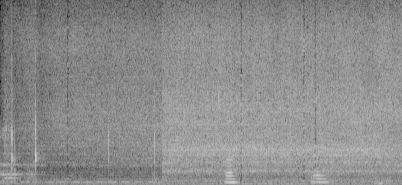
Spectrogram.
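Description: Diced apples sizzling in butter in a cast-iron skillet: a steady frying hiss that gets louder about two and a half seconds in. A few light knocks in the first half-second.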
